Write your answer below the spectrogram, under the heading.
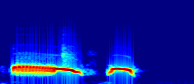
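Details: Spotted dove kept as a decoy to call wild doves, heard in a long level coo that slides downward at its end, followed by a short arched closing note.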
